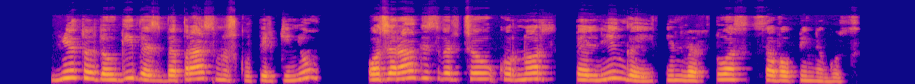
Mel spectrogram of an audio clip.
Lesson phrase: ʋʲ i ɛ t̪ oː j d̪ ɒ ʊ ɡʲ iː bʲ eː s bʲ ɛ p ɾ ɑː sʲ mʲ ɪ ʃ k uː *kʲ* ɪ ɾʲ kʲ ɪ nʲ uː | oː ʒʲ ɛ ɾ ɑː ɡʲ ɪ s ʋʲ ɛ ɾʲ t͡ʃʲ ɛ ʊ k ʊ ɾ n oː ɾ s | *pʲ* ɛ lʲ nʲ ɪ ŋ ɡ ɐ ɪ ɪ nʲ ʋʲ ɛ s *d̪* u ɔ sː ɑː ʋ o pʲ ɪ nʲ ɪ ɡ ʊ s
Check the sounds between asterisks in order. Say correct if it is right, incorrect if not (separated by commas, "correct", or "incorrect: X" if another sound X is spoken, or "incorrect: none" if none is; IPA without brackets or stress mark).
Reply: incorrect: pʲ, correct, incorrect: t̪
